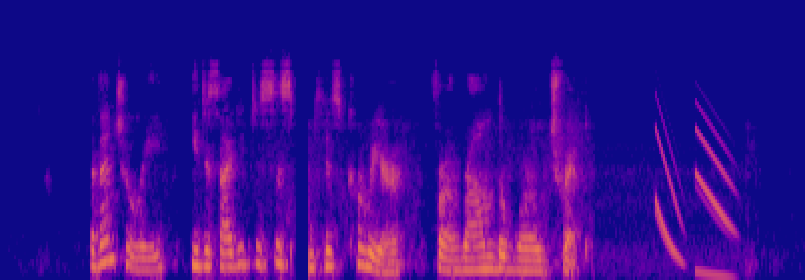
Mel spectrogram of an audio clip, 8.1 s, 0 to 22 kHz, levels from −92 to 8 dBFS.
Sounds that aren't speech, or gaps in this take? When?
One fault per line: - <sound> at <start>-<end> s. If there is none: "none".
- dropout at 2.9-3.1 s
- chirp at 6.5-7.4 s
